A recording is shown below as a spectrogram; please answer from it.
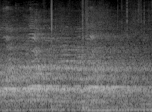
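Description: Wrestling shoes scuffing and thudding on the mat as two wrestlers grapple and move their feet, with a few short squeaks and knocks. Voices call out over it.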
